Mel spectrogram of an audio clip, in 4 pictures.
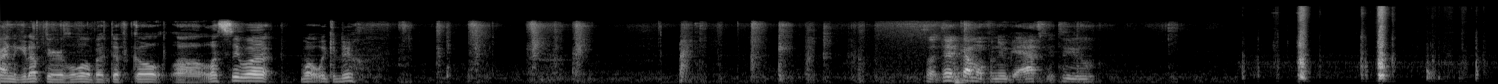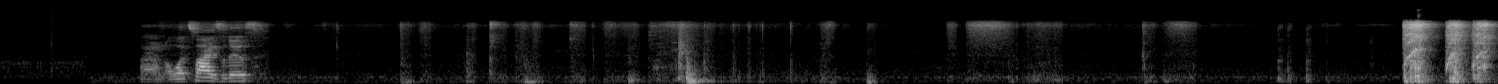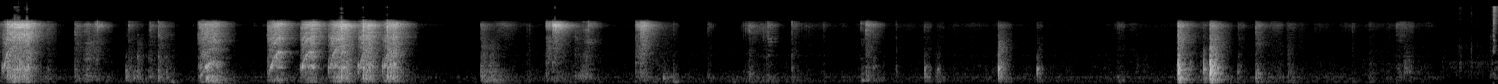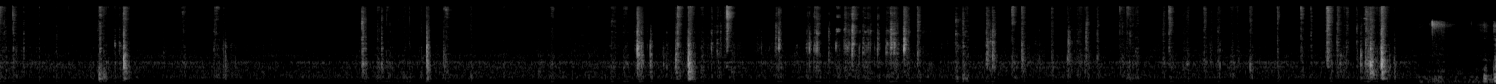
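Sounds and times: cordless drill-driver bursts: 0:29.0 - 0:30.4, 0:32.6 - 0:34.0.

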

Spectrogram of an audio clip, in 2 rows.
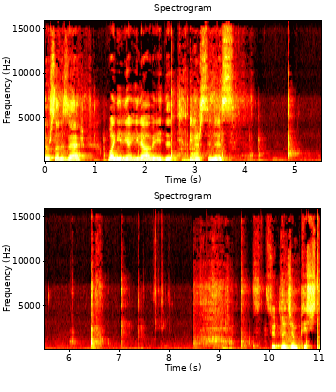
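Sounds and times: ladle stirring thick pudding: 0:00.0 - 0:11.0.

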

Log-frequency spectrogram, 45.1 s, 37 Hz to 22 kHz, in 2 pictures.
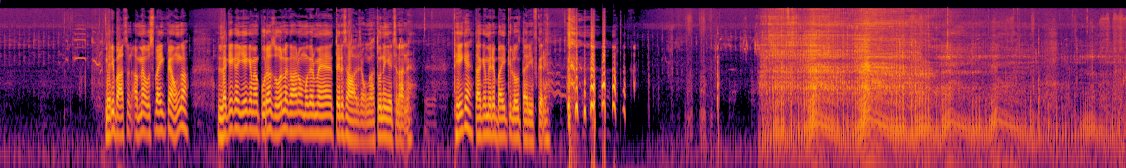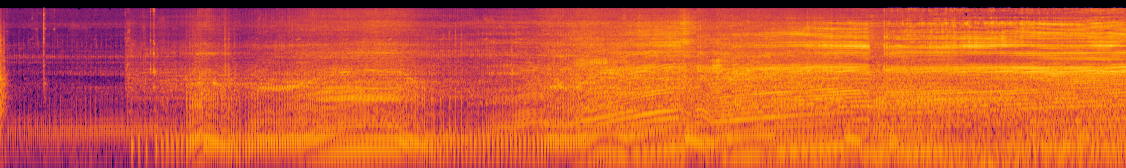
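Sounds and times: closer motorcycle accelerating: 0:00.0 - 0:03.8, 0:13.2 - 0:45.0
two-stroke motorcycle revving: 0:15.1 - 0:45.0.

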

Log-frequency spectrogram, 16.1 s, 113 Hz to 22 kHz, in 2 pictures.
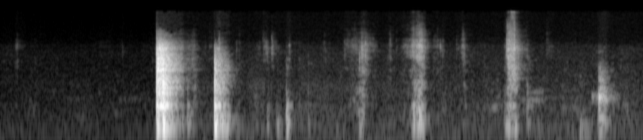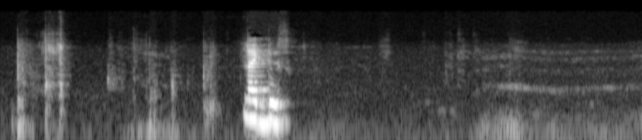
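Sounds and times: paper crinkling and rustling: 0:03.2 - 0:06.9.

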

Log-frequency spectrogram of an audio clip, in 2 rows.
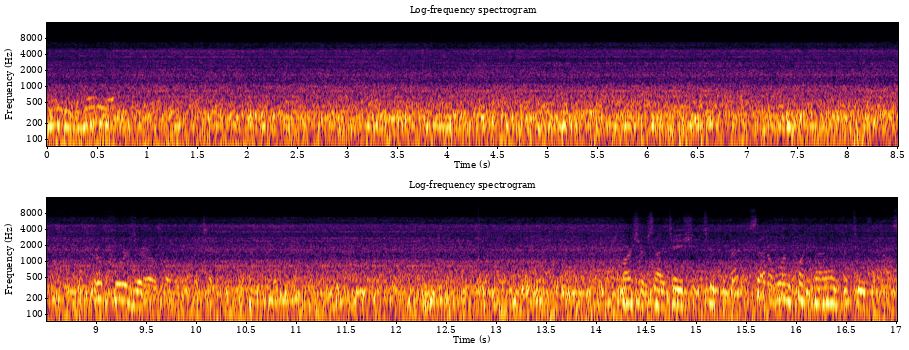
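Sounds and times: jet engines in flight: 0:00.0 - 0:17.0
low hum: 0:00.0 - 0:17.0.

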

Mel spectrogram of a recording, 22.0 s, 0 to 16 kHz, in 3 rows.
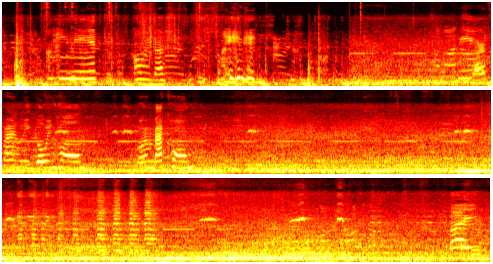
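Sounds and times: car driving rumble from inside: 0:00.0 - 0:22.0
short horn toots: 0:14.2 - 0:17.2.

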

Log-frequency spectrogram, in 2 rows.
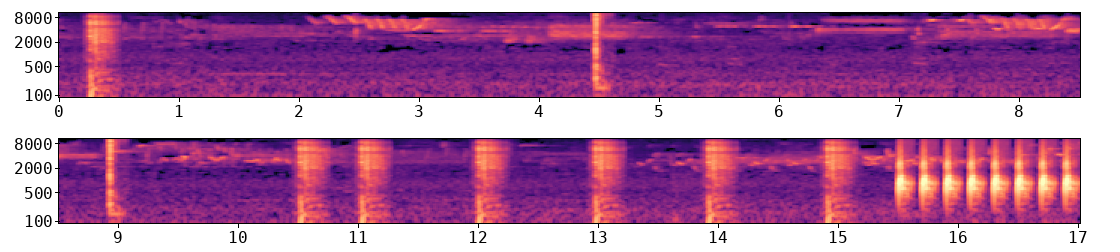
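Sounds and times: faint birdsong: 0:00.0 - 0:17.0
sharp click: 0:04.4 - 0:04.7, 0:08.9 - 0:09.2.

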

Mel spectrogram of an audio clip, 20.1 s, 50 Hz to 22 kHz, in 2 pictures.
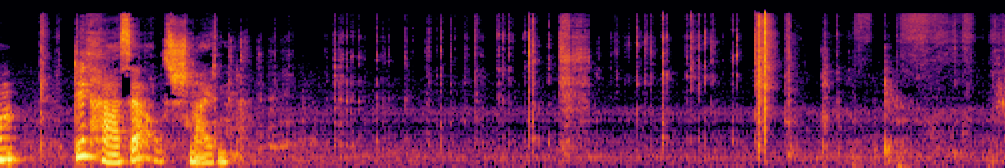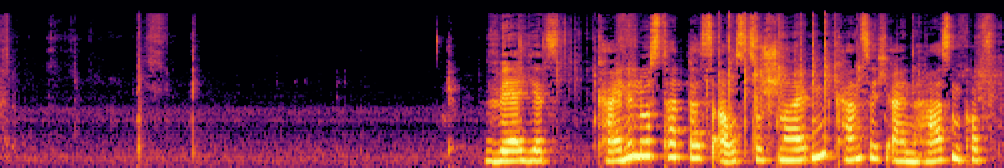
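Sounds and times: scissors snipping paper: 0:02.4 - 0:08.4, 0:17.0 - 0:20.0.

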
